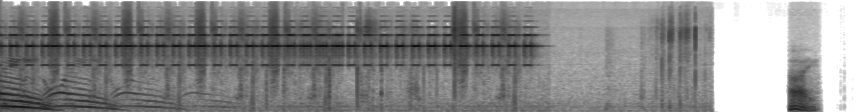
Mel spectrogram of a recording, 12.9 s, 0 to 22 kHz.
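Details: PG Drives VR2 powerchair joystick controller: a high beep repeats about twice a second for eight seconds, then stops; fault warning, here caused by dirty contacts, fixed by cleaning.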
